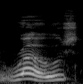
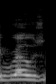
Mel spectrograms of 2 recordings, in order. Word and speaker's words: rose: put an S here this e this silent E makes this o long so it's going to be rows and that by the way is our keyword rows say rose with me o rows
